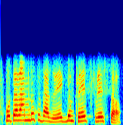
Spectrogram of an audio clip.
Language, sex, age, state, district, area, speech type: Nepali, female, 30-45, West Bengal, Jalpaiguri, rural, conversation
